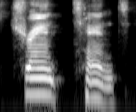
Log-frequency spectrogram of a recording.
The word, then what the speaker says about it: transient: Okay, the way that it's pronounced is transient, which makes it sound like there's a C in there someplace, and there's not.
